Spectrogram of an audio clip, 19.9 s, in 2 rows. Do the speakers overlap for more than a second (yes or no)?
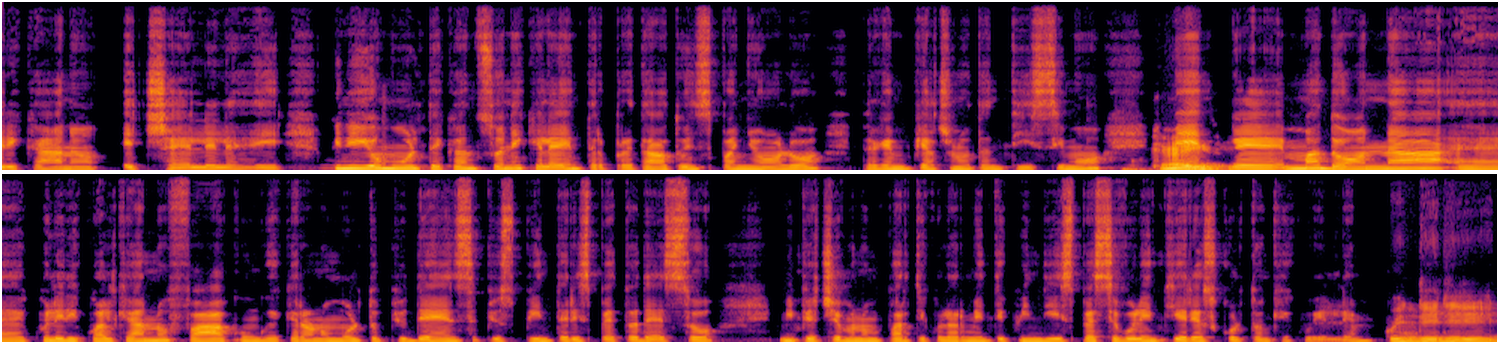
no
